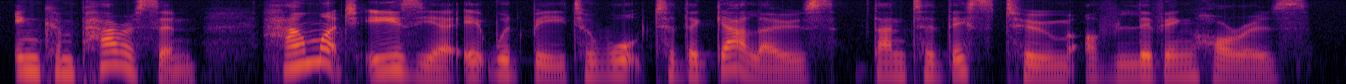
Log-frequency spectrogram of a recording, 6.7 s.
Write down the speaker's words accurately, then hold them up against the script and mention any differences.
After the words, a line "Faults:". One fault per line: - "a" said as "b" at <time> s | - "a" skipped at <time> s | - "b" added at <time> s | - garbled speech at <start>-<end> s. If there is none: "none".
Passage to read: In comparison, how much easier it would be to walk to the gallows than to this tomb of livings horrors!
In comparison, how much easier it would be to walk to the gallows than to this tomb of living horrors!
Faults:
- "livings" said as "living" at 5.6 s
